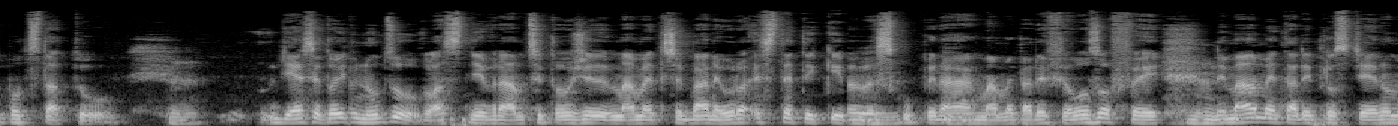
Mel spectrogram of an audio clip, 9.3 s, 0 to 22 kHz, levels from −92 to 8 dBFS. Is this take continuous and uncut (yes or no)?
no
